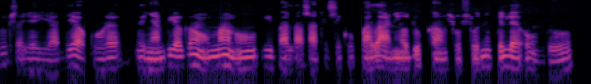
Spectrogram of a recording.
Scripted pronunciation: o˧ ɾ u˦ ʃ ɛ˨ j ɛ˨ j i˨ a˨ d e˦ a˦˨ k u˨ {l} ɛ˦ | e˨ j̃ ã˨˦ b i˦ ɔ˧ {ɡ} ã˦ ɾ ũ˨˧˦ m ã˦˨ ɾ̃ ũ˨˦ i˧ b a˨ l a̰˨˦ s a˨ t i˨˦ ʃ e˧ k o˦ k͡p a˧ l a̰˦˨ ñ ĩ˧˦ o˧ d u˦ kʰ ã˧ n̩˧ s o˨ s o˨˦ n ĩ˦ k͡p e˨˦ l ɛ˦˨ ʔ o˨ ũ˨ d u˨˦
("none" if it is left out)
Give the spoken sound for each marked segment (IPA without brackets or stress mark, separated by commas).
ɾ, ɡ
